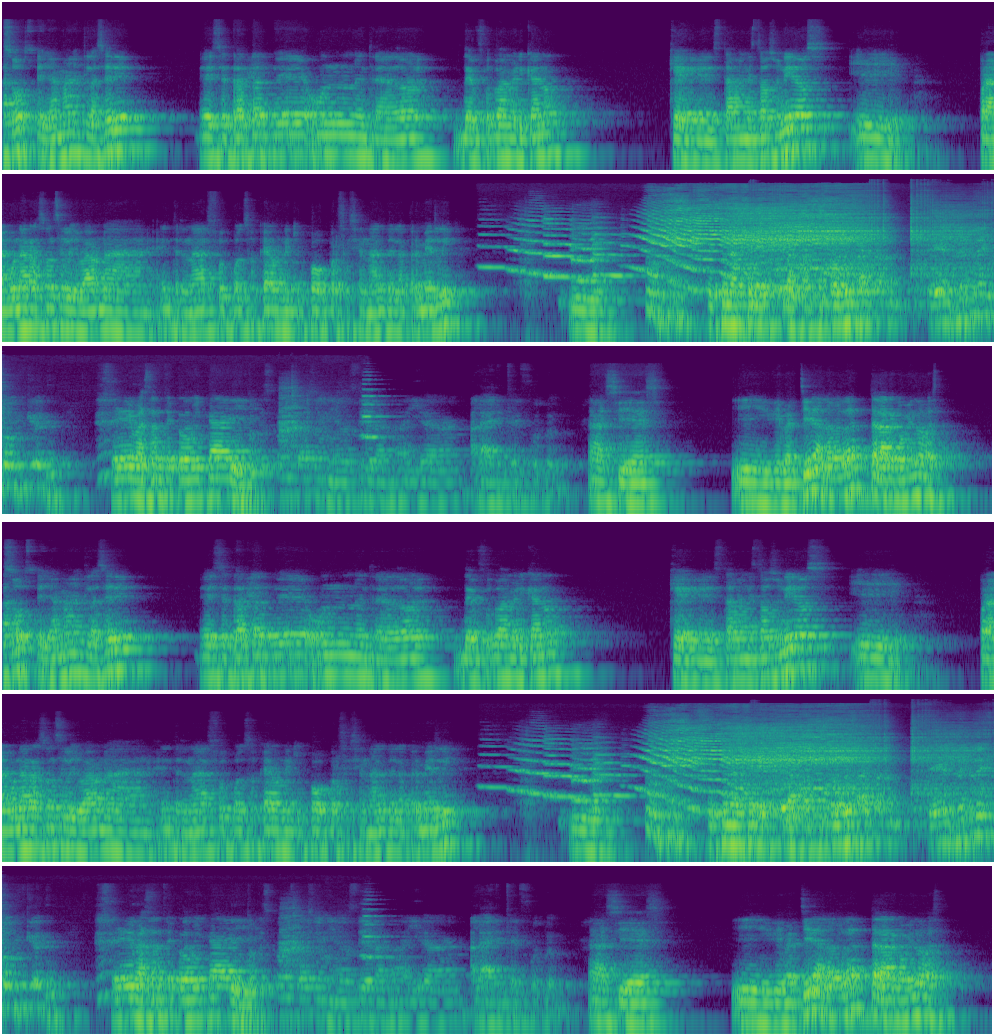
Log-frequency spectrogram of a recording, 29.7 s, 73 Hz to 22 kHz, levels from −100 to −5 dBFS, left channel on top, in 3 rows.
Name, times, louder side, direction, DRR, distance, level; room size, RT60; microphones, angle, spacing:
voice 1, 0.0-1.3 2.0-4.3 4.5-5.6 6.7-9.0 9.8-14.5 15.6-16.0 17.1-18.6 20.9-22.4 25.7-26.4 27.1-29.2, left 1 dB, 35° left, 1 dB, 0.5 m, -28 dB
sound 1, 14.7-19.9 22.6-22.9 23.4-23.5, left 2 dB, 80° left, 0.9 m, -30 dB
voice 2, 16.3-17.1 17.7-17.8 18.2-18.9 19.2-20.4 20.8-21.4 21.6-25.4, equal, 65° right, -4 dB, 1.4 m, -35 dB
3.0 x 2.3 x 3.9 m, 0.84 s
head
